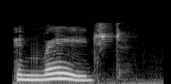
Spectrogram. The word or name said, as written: enraged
